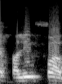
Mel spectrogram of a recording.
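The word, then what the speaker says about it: खलीफ़ा: ख के नीचे भी नुक्ता लगाइए और फ के नीचे भी लगाइए, तभी ये खलीफा बनेगा। अदरवाइज लोग फ को फा कहते हैं, फट गया, फैल गया, फूल गया, सफलता, असफल, ये सब गलत उच्चारण है।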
